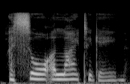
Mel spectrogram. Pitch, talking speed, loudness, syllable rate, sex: 215 Hz, 230 wpm, -19 LUFS, 5.5 syllables/s, female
